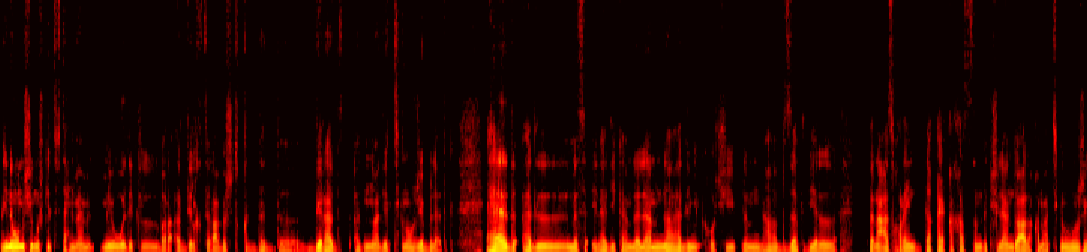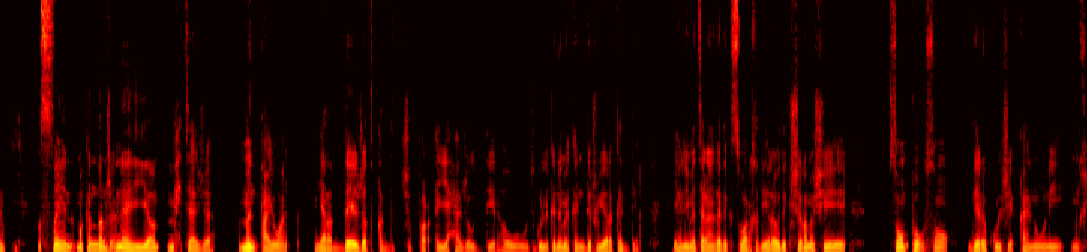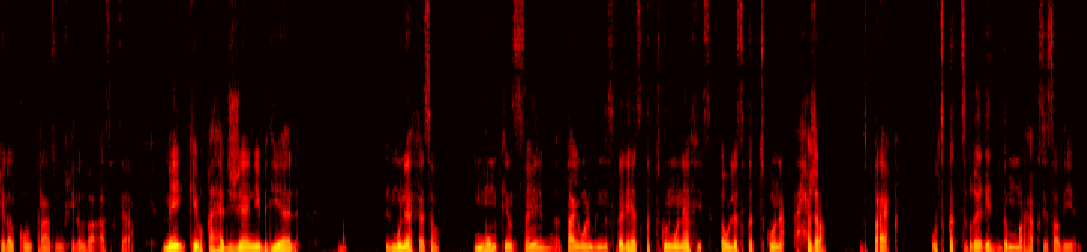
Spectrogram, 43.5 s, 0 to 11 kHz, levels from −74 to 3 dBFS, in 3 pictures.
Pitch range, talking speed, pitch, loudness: 100-120 Hz, 155 wpm, 105 Hz, -30 LUFS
